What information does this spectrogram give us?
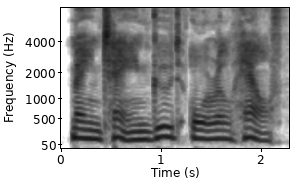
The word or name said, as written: maintain good oral health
